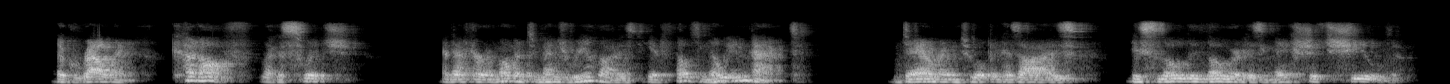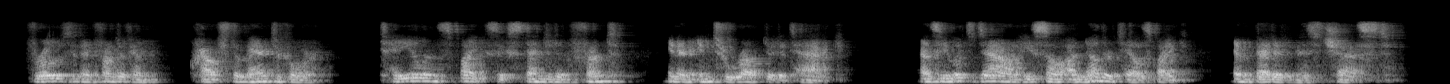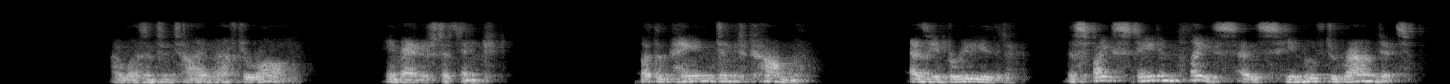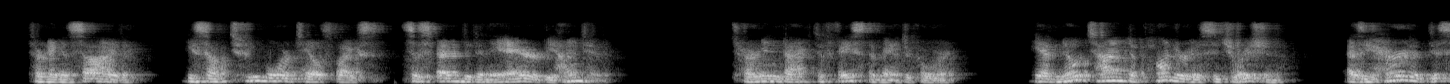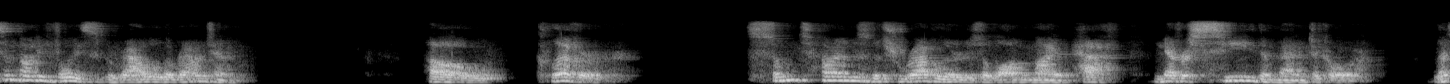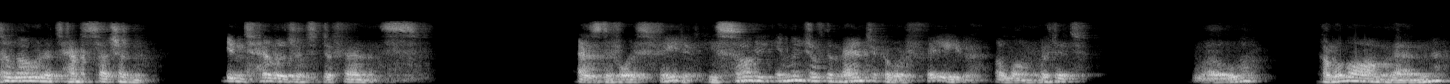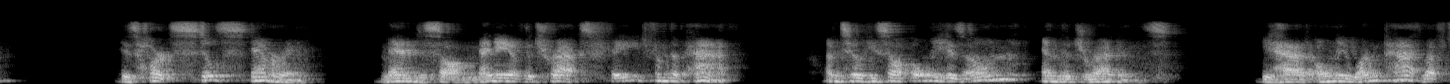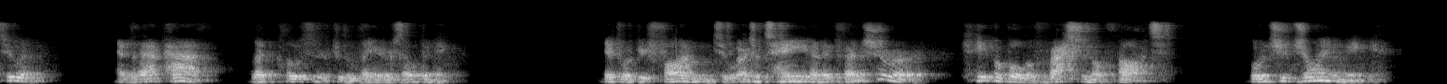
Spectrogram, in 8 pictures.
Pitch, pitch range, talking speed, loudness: 135 Hz, 120-165 Hz, 115 wpm, -17 LUFS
